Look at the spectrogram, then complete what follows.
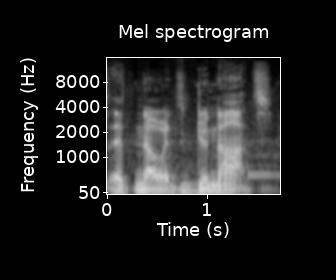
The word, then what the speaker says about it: gnat: Pronounce gnat. It's gnat. You fucking gamoron.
